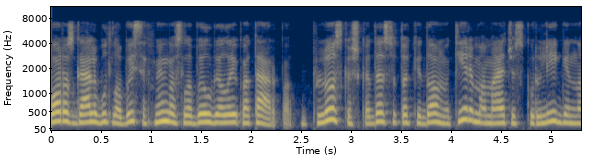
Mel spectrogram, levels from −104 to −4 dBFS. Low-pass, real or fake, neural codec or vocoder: 7.2 kHz; fake; codec, 16 kHz, 4 kbps, FunCodec, trained on LibriTTS, 50 frames a second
